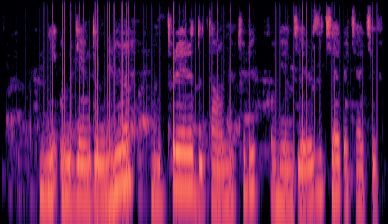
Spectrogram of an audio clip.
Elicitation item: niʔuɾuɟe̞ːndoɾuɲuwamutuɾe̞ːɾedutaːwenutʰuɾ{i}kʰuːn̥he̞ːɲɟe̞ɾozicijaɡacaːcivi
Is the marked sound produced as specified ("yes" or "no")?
yes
